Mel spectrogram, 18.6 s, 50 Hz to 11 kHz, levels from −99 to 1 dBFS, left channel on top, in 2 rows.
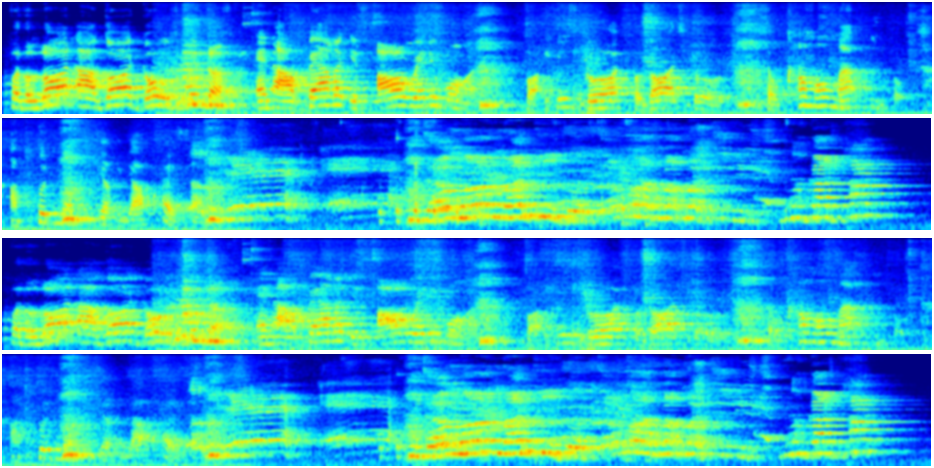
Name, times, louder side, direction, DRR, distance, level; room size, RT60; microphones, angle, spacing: voice 1, 0.1-2.2 2.5-4.9 5.2-7.3 7.6-11.3, left 6 dB, 85° left, 10 dB, 0.3 m, -28 dB
sound 1, 1.5-11.7, right 1 dB, 30° right, 0.9 m, -40 dB
sound 2, 3.4-3.5 4.0-4.1 4.6-5.0 6.3-6.4 7.3-7.6 8.6-8.7 9.4-9.5 9.9-10.2 11.3-11.6 13.3-13.6, right 1 dB, ahead, 0.3 m, -32 dB
voice 2, 11.1-12.2 12.5-13.2 13.5-17.4, right 2 dB, 50° right, -1 dB, 0.6 m, -40 dB
voice 3, 13.5-16.8 17.1-18.0, right 1 dB, 80° right, -6 dB, 1.3 m, -29 dB
3.4 x 3.0 x 2.6 m, 1.1 s
head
